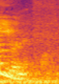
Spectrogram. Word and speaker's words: uniform: here students now think U I told you u sound is a under umbrella okay but here you white sound so he is wearing a uniform is it clear is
